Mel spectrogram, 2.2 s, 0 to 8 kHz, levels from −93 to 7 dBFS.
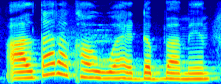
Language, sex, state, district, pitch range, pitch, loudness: Hindi, male, Jharkhand, Garhwa, 200-240 Hz, 215 Hz, -16 LUFS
